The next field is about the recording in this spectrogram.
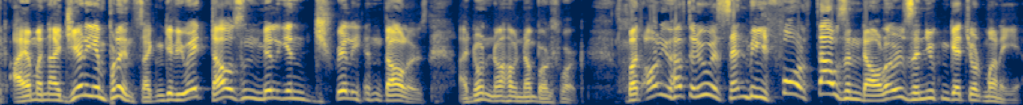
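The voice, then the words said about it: Put-on foreign accent. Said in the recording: “I don't think it's a Nigerian accent. I don't know what accent I was just trying to do there.”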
